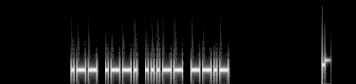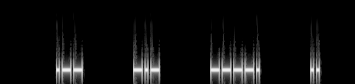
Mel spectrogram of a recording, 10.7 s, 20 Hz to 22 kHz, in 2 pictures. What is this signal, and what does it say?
Morse code, heard as a keyed tone, about 28 wpm, spaced as for 14 wpm, 700 Hz. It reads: WP3Q WK9I
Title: USA Call Signs - 4 Characters - 6x Character Spacing - 28wpm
